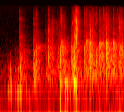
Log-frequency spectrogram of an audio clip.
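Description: An audience starts clapping about half a second in, and the applause grows denser and louder.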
